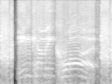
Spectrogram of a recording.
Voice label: male; lmctf; radio; quad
